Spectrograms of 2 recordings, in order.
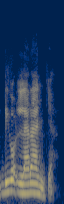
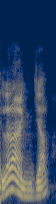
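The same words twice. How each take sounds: First: "laranja" with open Spanish As; Spanish-style "laranja". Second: "Laranja" with centralized As; Portuguese "Laranja" with a sung tune. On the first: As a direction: say "laranja" as a Spanish speaker would. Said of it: "si yo lo digo con la A del español". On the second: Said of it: "cuando lo decimos con la A centralizada". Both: Shown as a demonstration.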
